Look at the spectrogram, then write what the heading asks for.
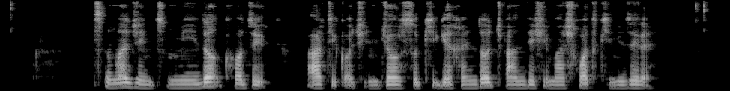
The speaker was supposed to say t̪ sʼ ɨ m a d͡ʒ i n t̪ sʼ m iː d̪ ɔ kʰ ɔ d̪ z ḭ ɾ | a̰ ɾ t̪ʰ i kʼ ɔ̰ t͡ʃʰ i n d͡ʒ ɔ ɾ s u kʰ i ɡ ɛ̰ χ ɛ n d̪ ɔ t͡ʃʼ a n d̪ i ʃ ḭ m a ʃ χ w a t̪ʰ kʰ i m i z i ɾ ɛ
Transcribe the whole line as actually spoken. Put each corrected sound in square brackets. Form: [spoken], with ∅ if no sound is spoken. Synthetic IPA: t̪ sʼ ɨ m a d͡ʒ i n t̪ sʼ m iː d̪ ɔ kʰ ɔ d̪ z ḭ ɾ | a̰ ɾ t̪ʰ i kʼ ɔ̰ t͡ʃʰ i n d͡ʒ ɔ ɾ s u kʰ i ɡ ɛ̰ χ ɛ n d̪ ɔ t͡ʃʼ a n d̪ i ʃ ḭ m a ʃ χ w a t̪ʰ kʰ i m i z i ɾ ɛ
